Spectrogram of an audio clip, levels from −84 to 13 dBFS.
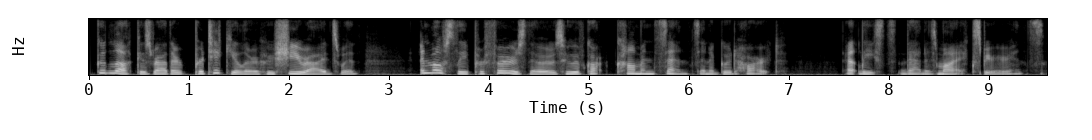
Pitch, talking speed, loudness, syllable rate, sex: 235 Hz, 175 wpm, -18 LUFS, 5.0 syllables/s, female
